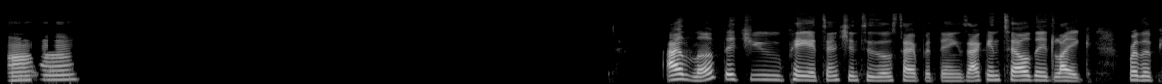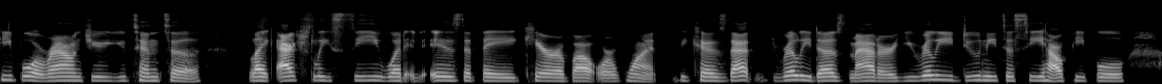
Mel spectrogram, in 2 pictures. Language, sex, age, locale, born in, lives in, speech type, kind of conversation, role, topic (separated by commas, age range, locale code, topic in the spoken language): English, female, 40-44, en-US, United States, United States, conversation, unstructured, none, How do you celebrate each other’s wins, big and small?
